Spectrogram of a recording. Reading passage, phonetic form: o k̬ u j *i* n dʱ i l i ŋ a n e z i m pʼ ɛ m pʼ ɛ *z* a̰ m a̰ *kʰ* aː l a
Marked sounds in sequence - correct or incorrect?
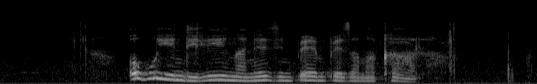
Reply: correct, correct, correct

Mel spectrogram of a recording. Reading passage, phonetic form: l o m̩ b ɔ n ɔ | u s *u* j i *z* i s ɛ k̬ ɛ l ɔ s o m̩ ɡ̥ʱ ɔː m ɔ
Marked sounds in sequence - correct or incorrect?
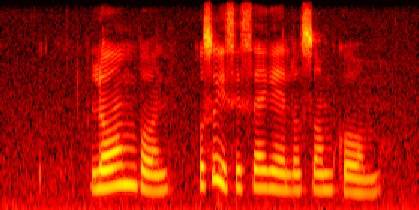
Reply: correct, incorrect

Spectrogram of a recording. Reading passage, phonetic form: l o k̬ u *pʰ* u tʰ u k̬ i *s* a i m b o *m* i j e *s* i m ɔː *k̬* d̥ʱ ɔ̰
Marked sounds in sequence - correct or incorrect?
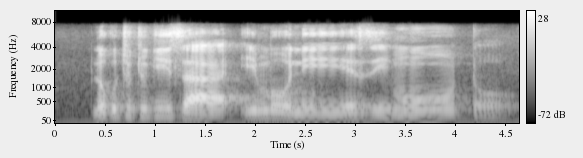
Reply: incorrect, correct, incorrect, incorrect, incorrect

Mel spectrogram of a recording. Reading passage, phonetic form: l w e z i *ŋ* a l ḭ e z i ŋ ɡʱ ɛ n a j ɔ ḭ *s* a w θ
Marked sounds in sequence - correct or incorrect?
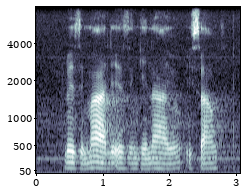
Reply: incorrect, correct

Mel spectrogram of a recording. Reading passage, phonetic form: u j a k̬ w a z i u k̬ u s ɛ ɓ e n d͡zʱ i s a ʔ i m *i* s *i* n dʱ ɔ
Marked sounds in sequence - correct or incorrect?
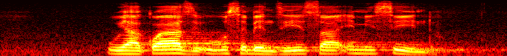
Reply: correct, incorrect

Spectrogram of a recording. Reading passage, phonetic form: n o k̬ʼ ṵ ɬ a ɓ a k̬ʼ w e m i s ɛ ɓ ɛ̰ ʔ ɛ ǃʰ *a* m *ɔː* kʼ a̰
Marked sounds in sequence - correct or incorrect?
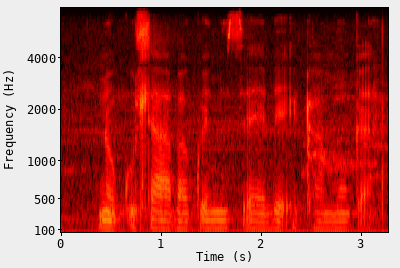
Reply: correct, incorrect

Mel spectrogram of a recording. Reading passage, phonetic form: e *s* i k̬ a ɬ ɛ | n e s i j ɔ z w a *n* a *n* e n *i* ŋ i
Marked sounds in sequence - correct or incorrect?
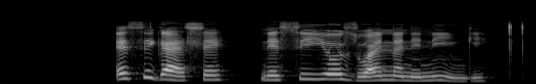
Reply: correct, correct, correct, incorrect

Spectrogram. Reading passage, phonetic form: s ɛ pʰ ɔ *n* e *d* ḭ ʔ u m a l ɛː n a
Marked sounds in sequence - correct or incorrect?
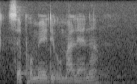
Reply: incorrect, correct

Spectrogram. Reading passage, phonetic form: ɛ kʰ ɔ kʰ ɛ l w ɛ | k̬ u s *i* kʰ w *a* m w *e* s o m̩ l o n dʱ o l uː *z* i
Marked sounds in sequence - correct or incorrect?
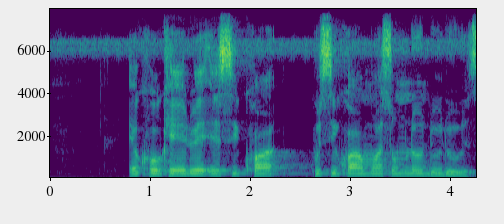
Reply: correct, correct, incorrect, correct

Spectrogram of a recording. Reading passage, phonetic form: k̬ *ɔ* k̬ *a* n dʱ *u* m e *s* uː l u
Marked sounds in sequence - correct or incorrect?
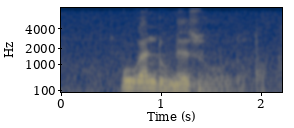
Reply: incorrect, correct, correct, incorrect

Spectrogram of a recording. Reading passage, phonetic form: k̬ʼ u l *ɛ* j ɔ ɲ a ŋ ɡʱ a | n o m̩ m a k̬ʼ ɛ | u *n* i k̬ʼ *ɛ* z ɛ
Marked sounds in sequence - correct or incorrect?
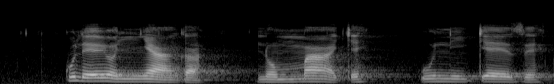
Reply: correct, correct, incorrect

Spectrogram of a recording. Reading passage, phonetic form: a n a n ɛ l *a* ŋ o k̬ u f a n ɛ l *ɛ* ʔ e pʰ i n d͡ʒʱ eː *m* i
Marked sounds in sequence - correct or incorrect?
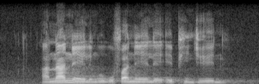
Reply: incorrect, correct, incorrect

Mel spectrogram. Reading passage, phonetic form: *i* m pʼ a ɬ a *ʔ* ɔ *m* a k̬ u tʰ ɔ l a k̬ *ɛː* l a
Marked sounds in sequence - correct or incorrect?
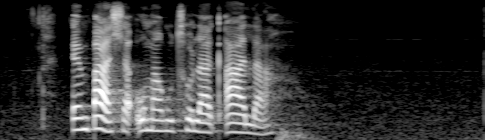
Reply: incorrect, correct, correct, incorrect

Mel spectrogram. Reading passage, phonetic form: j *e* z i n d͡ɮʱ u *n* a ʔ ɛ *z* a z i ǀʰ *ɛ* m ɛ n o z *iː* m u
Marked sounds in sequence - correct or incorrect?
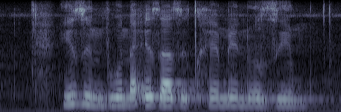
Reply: incorrect, correct, correct, correct, correct

